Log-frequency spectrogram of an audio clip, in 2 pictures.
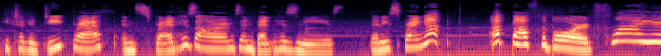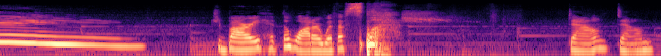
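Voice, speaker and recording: A woman's voice: a little high, expressive, slow pace. A woman presenting a story time for children, speaking simply and encouragingly, with music behind her. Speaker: camp director reading picture books to children.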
